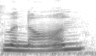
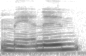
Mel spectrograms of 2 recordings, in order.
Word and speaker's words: Manon: I believe that's the one that follows I think you say her name is Manan. I always said it. Manon when I was reading it, but I think it's Manan, which feels wrong coming out of my mouth, but I think you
